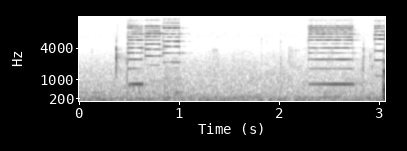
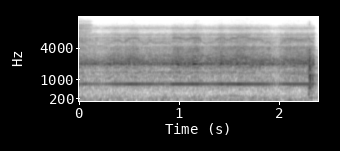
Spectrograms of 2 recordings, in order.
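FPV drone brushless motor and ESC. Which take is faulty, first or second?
second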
